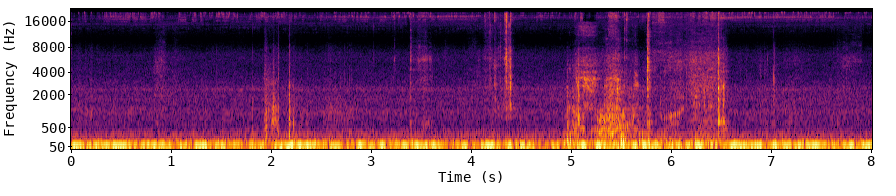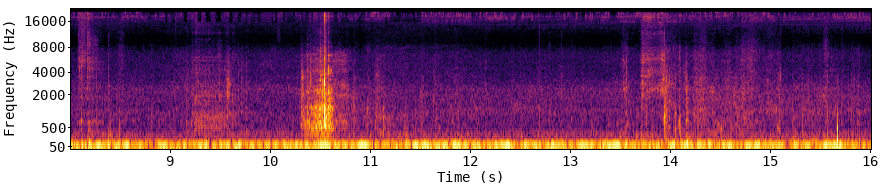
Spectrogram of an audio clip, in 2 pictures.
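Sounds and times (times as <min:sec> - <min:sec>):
steady low hum: 0:00.0 - 0:16.0
hands handling a camcorder: 0:04.2 - 0:04.5.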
